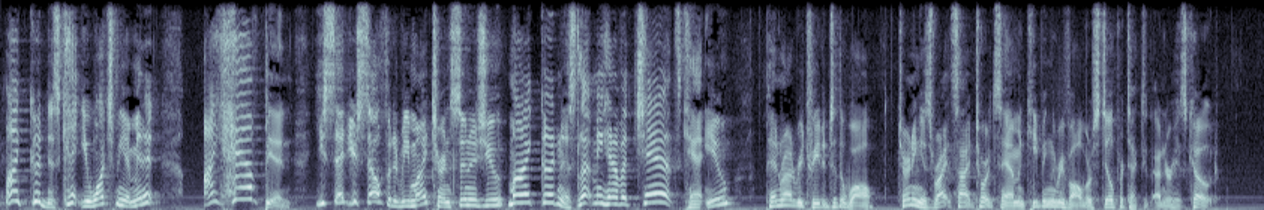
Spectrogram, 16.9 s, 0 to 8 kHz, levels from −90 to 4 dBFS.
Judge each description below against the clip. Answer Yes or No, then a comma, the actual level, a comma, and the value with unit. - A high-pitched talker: Yes, high, 200 Hz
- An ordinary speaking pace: Yes, average, 180 wpm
